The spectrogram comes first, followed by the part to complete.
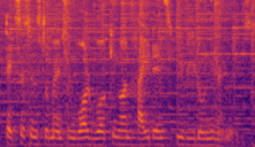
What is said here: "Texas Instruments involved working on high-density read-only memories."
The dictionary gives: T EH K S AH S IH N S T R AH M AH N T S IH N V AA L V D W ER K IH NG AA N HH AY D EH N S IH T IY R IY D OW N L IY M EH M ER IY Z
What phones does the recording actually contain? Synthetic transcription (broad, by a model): T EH K S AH S IH N S T R AH M AH N T S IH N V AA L D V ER K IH NG AA N HH AY D EH N S IH T IY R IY D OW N IY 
